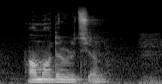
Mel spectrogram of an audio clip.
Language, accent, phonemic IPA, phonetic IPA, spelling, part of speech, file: Armenian, Eastern Armenian, /hɑmɑd(ə)ɾuˈtʰjun/, [hɑmɑd(ə)ɾut͡sʰjún], համադրություն, noun, Hy-համադրություն.ogg
- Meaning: 1. juxtaposition; comparison 2. synthesis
